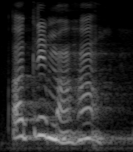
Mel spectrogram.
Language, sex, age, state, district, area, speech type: Sanskrit, female, 18-30, Odisha, Cuttack, rural, read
